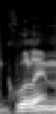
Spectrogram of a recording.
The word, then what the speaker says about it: Gwilym: Well, in actual fact, I shorten it for heathens like yourself, because it's actually Gwilym, and it's Welsh.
